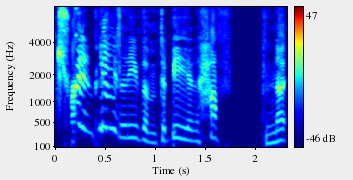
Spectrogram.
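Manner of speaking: put-on girly voice, very high and swooping. Showing another player how to read Cassandra's lines, in Cassandra's girl voice. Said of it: "you can read Cassandra's girl voice".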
